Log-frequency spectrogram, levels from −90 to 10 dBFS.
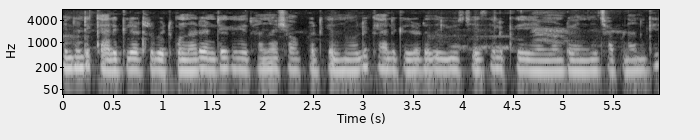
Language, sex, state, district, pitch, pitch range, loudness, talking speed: Telugu, female, Andhra Pradesh, Krishna, 170 Hz, 160-175 Hz, -19 LUFS, 140 wpm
